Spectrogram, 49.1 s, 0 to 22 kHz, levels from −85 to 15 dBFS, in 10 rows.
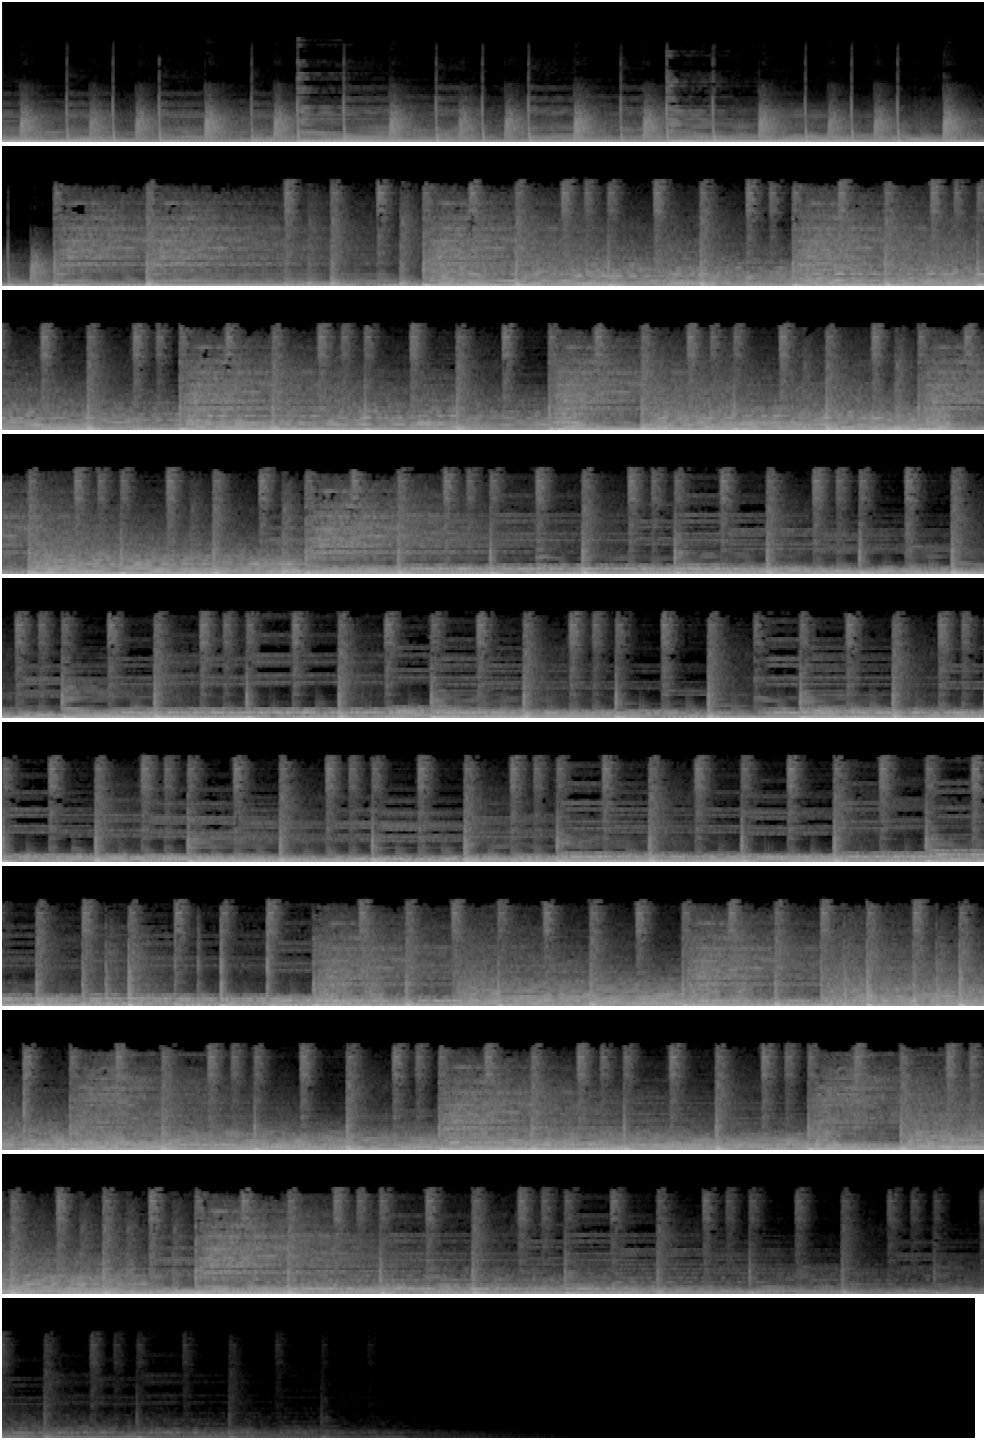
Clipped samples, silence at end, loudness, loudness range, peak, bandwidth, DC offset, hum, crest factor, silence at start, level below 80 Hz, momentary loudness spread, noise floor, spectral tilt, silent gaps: under 0.1%; 3.25 s; -23 LUFS; 4 LU; -4 dBFS; 17 kHz; under 0.1%; none; 20 dB; 0 s; -26 dBFS; 6 LU; under -90 dBFS; -5 dB/octave; none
